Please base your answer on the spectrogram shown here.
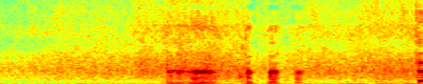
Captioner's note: laughs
